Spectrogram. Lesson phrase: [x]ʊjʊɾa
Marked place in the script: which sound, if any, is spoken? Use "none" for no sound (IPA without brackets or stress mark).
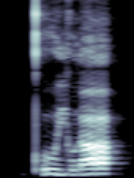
kʼ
